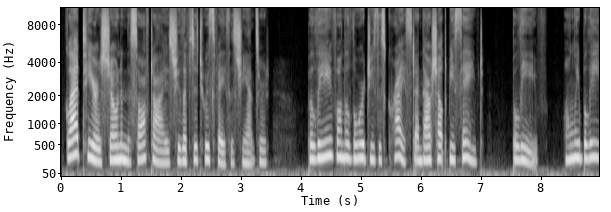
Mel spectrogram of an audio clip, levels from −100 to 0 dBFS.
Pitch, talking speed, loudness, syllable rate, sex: 235 Hz, 195 wpm, -20 LUFS, 5.6 syllables/s, female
